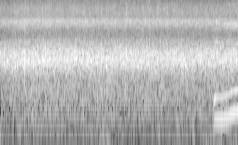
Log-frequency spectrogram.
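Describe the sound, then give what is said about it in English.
Steady, dense rainfall hisses evenly through an old-growth forest in Borneo at night, with a faint high insect-like drone running underneath and a brief rising tone near the end. “This is the rain at night in an old growth forest in Borneo.”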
